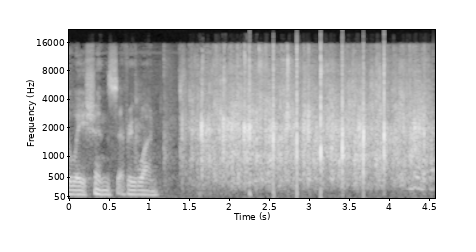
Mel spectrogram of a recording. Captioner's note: applause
